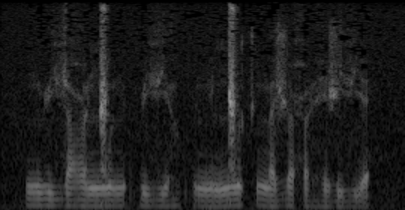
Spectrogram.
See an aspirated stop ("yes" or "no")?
no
